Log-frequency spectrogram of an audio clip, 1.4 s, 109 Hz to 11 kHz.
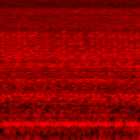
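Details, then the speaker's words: Mitsubishi Lancer X 4B1x-family engine, cold idle: fast steady ticking knock on the left side of the engine, traced on teardown to excessive play in the exhaust cam phaser; intake phaser had no play. "Вот она, собственно, и причина стука. Вот этот вот фазовращатель выпускной."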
